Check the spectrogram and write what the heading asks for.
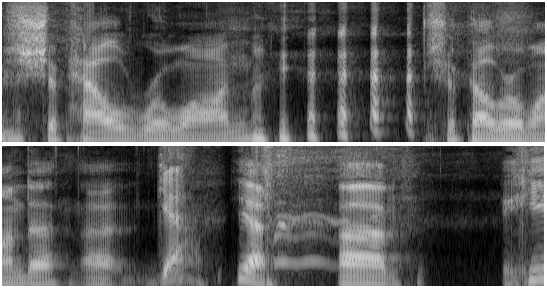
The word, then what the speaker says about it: Chappell Roan: Not Chappell Roan. Chappell Rowan.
